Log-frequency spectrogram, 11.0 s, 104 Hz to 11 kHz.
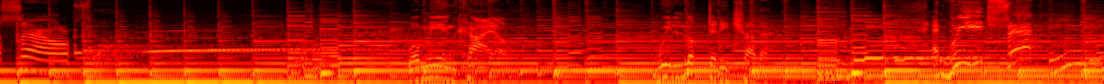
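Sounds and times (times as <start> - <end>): guitars strumming chords: 0.0 - 11.0.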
